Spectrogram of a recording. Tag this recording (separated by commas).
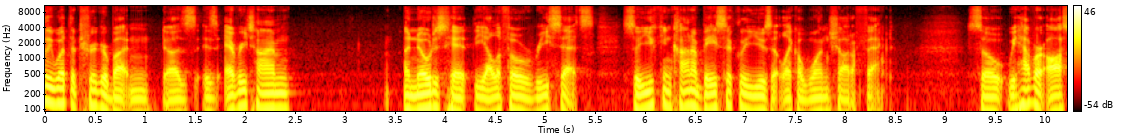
Speech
